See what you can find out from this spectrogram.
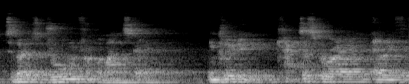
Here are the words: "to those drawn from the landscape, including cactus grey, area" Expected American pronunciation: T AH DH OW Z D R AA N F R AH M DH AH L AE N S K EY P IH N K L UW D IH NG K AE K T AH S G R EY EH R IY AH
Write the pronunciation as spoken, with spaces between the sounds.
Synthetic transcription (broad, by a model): T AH DH OW Z D R AA N F R AH M DH AH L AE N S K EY IH N K L UW D IH NG K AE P T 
